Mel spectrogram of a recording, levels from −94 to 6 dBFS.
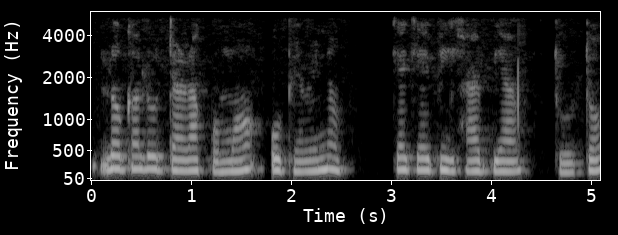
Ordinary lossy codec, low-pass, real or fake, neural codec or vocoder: none; 5.4 kHz; real; none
